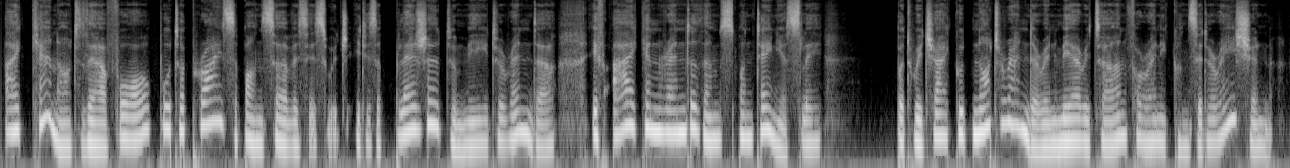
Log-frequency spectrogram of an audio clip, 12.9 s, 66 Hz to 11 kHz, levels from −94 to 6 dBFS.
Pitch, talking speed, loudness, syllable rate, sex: 170 Hz, 165 wpm, -17 LUFS, 5.1 syllables/s, female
